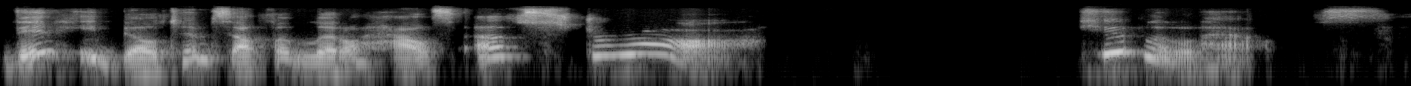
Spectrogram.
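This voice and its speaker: A woman reading a children's story aloud expressively, with drawn-out emphasis and playful asides. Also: high voice, huge pitch swings, darkish tone.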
